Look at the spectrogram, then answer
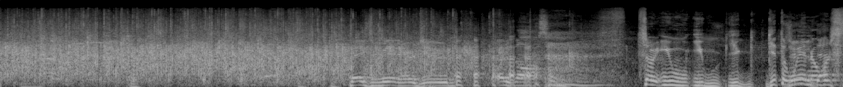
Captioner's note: cheers and applause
